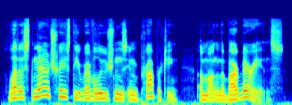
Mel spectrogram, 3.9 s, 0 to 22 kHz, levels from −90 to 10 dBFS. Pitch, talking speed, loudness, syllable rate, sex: 175 Hz, 170 wpm, -20 LUFS, 5.9 syllables/s, male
